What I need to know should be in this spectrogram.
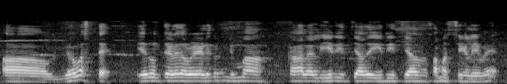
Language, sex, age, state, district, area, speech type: Kannada, male, 45-60, Karnataka, Dakshina Kannada, rural, spontaneous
